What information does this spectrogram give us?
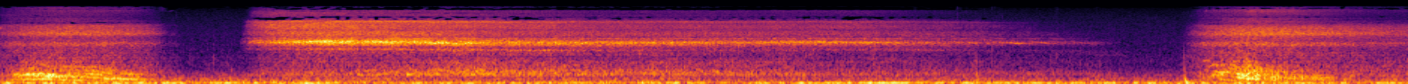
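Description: A long, audible exhale through the mouth during a breathing exercise makes a steady, airy hiss that lasts about six seconds and stays soft throughout. Shorter breaths come just before and after it.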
